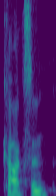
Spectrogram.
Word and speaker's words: Coxen: Did I say it right, Coxen?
